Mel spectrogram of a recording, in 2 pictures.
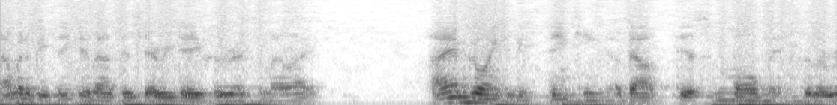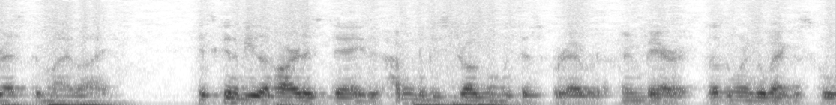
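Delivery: normal talking voice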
